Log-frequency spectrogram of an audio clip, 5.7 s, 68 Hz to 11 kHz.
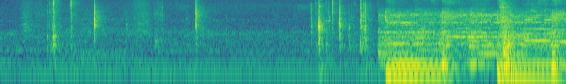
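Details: Sony TC-WE405 double cassette deck playing music, reassembled, reverse direction also bad: wavering unsteady pitch, warbling held notes; severe wow and flutter from uneven tape speed.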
